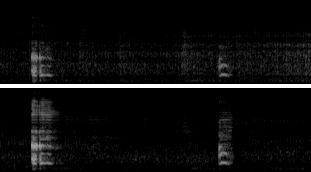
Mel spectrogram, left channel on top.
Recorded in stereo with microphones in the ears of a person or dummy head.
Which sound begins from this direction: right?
A baby crying, at 0.3 s.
